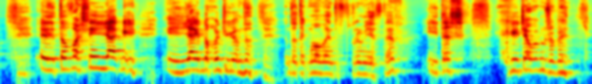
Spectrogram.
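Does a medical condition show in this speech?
Yes: cerebral palsy, quadriplegic; four-limb involvement, born premature at seven months, six weeks in incubator, wheelchair user; adult, continuous ongoing rehabilitation.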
